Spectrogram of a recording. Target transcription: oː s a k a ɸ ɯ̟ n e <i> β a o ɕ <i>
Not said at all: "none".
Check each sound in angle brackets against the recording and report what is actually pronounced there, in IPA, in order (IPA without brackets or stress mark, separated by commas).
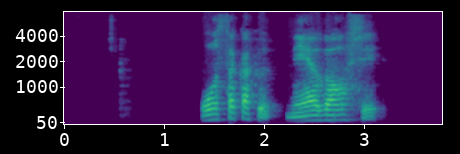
a, i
